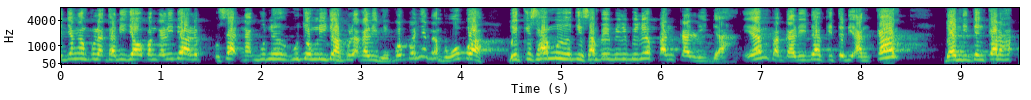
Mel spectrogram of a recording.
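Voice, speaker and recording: In a mosque hall with long reverb, a Malaysian Malay-accented man whose voice is extremely high with a breathy edge leads a Quran recitation class. He models every sound for the students to repeat and quizzes them along the way.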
